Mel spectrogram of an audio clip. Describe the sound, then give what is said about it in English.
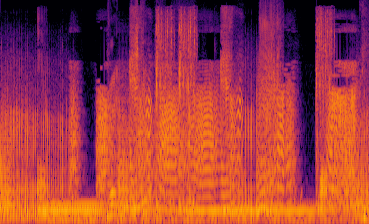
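Fart sounds: a long run of loud, buzzing, sputtering blasts that keep coming one after another, layered over a steady low drone. “No one should have to smell anyone else's farts, but it shouldn't stop you. Brag about how often your air turns over. Do it outdoors. Right. And then you have the sound, right?”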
